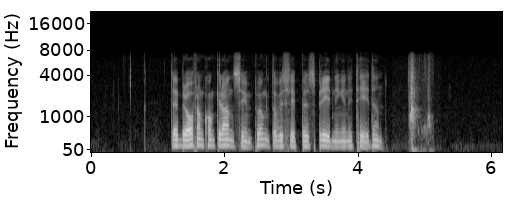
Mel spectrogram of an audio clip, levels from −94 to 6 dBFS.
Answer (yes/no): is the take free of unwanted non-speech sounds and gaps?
no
